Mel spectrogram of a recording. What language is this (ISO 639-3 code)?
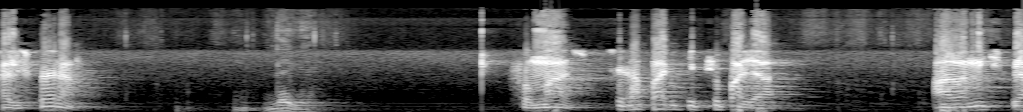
ell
